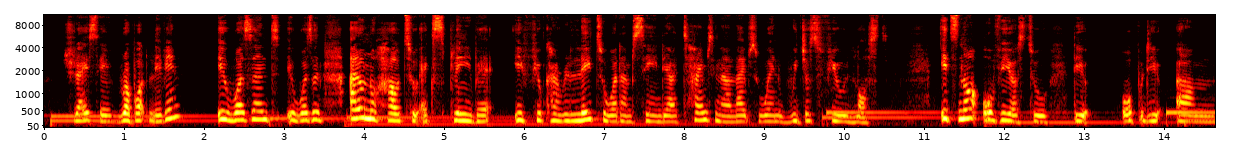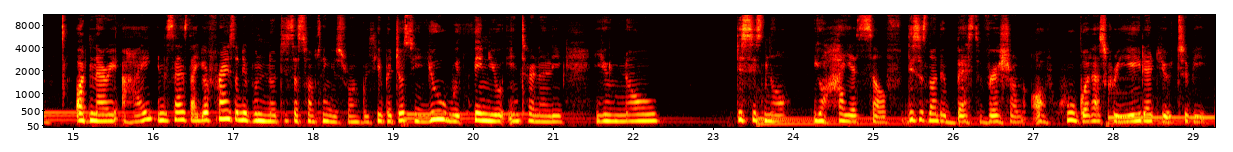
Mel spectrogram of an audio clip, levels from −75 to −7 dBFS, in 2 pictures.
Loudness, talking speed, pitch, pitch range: -26 LUFS, 180 wpm, 185 Hz, 165-210 Hz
